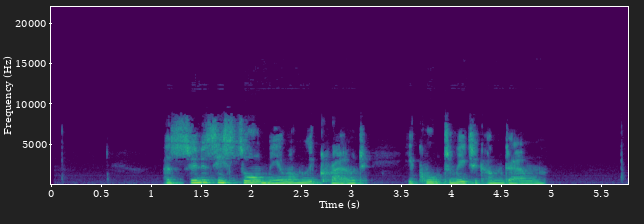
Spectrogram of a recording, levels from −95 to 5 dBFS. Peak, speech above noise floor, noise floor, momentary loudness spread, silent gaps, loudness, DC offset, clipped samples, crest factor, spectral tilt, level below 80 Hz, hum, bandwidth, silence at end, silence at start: -8 dBFS; 50 dB; -73 dBFS; 14 LU; none; -25 LUFS; under 0.1%; under 0.1%; 18 dB; -6 dB/octave; -64 dBFS; none; 8.6 kHz; 0.85 s; 1.15 s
